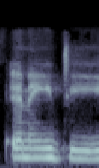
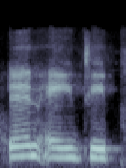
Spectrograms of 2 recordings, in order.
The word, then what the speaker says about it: NAD+: Not you, how people do, because it's written capital NAD+. Yeah. I've heard it said so many ways. I've even heard it, the way you say it is NAD, the plus is silent.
